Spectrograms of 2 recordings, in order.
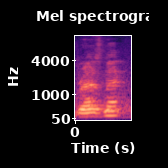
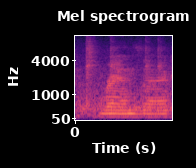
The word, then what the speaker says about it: Ranzak: So that was Resnick? Yes. Okay. Pronounced every character in this game wrong. How did how was I it? just said Brasnak, Ranzak. The N comes before the Z.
